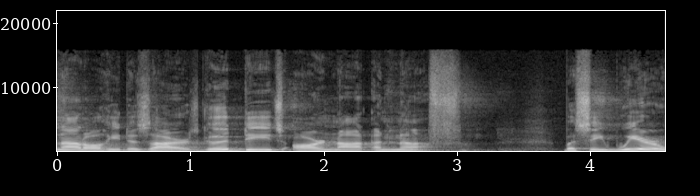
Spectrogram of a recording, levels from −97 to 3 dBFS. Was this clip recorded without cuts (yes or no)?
yes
